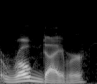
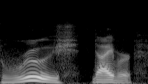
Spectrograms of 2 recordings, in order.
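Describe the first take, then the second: First: The first word sounds like 'rogue', with a hard g. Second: The first word sounds like 'roozh', with a soft zh. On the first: The speaker calls it wrong. "I had been mispronouncing this for years. I called it Rogue Diver" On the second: The speaker calls it right. "So it's Rouge Diver"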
